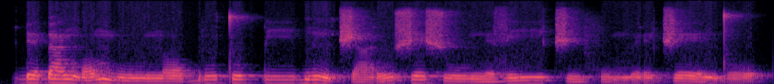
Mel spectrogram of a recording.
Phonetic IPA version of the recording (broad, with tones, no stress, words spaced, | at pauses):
ɗɪ˦ɗa˦ŋɔ˨˦ muː˨nɔ˨ bu˦tu˦ k͡piː˦bĩ˦˨t͡ʃa˨ ɾu˦ʃɪ˦ʃuː˨n ɪ˨ziː˦t͡ʃi˨ fu˨mɪ˨ ɾɪ˨t͡ʃeː˦˨ndo˨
